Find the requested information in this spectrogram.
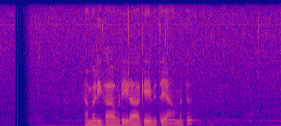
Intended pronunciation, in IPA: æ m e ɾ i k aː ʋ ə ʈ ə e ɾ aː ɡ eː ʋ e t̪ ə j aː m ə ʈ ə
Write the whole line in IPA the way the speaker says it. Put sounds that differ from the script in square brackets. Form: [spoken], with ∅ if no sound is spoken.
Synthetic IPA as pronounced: æ m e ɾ i k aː ʋ ə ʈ ə [i] ɾ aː ɡ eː ʋ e t̪ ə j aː m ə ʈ ə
